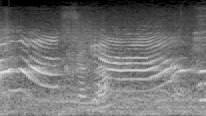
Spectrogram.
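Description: High-pitched wordless vocal cries with swooping pitch, like children squealing.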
